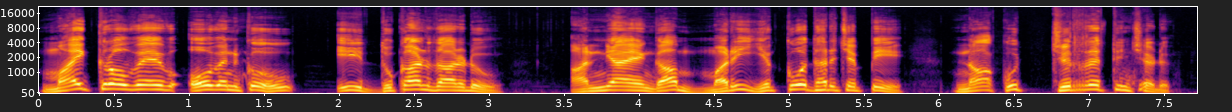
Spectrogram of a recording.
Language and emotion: Telugu, angry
